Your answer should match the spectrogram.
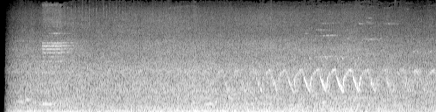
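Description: City street traffic with a steady low rumble. From about five seconds in, an emergency vehicle's siren sweeps rapidly up and down, a few times a second.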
